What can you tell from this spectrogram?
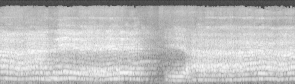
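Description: Singing: a held melodic vocal line that breaks off briefly about three seconds in, then resumes.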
